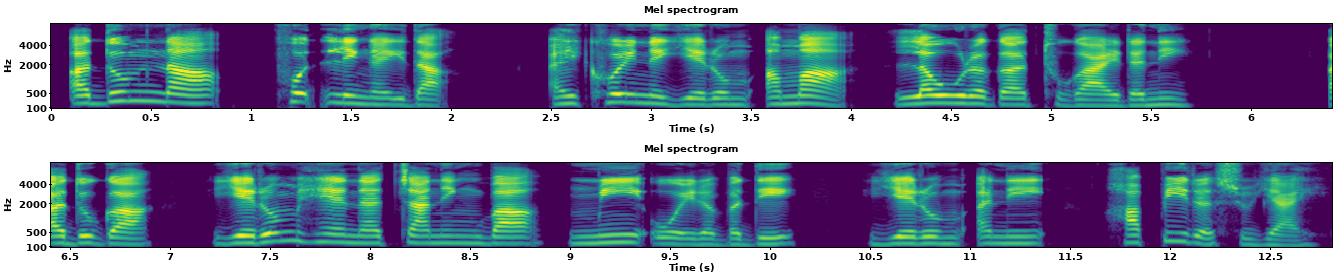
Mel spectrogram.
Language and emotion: Manipuri, neutral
